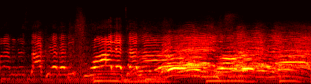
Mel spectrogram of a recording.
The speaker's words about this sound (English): She paces back and forth in front of the congregation, microphone in her hand, leaning back, giving it everything. The entire congregation is calling out, clapping, laughing, crying, giving praise.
